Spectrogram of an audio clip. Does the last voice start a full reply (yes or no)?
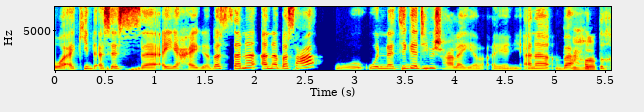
no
